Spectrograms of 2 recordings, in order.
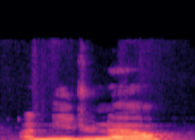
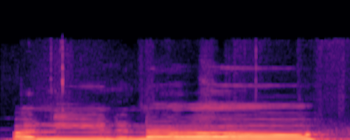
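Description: First: Said in the usual way. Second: Slow, stretched, louder plea; drawn-out plea. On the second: Real, not acted. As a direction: drag out every word, pleading.

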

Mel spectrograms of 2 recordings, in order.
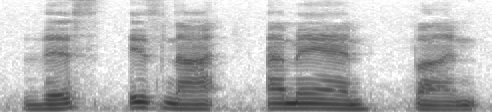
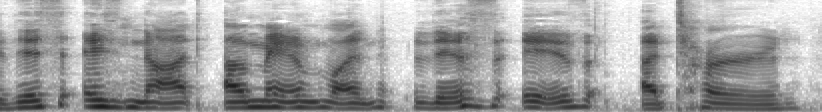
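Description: First: Said in the usual way. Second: Louder, slow and emphatic; loud slow retort. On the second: Shown as a demonstration. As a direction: lay it down firmly and loudly. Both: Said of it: "I'll say".

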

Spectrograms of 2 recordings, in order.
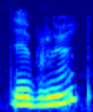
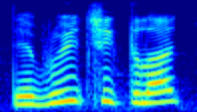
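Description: First: Said in the usual way. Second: Louder, stretching De Bruyne; slow thrilled exclamation; slow excited surprise. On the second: Real, not acted. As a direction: savour the surprise pull.

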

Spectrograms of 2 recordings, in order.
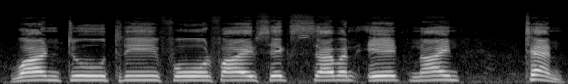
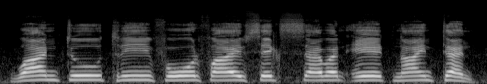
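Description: Both takes have the same delivery.

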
